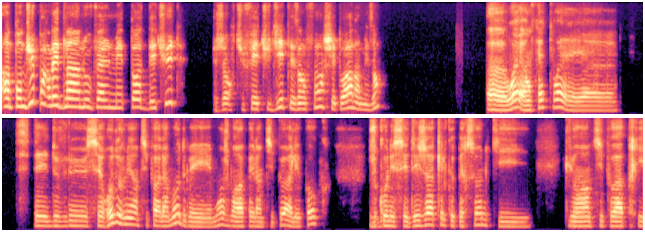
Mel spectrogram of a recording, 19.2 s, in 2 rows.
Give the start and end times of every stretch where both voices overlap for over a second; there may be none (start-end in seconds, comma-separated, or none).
none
